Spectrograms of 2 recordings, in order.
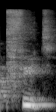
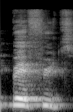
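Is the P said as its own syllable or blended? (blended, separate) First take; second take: blended; separate. First: The P is blended straight into the word. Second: The P is said as a separate syllable. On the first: The speaker calls it wrong. "Ça se dit pas pfut" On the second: The speaker calls it right. "ça se dit P-fut"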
